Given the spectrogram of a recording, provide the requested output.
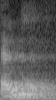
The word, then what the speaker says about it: hour: Noten que acá la H es muda, se pronuncia esta palabra hour y el sonido inicial es una hour.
